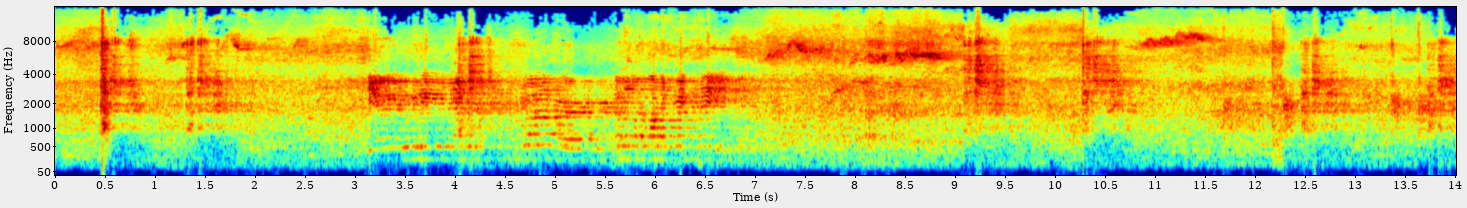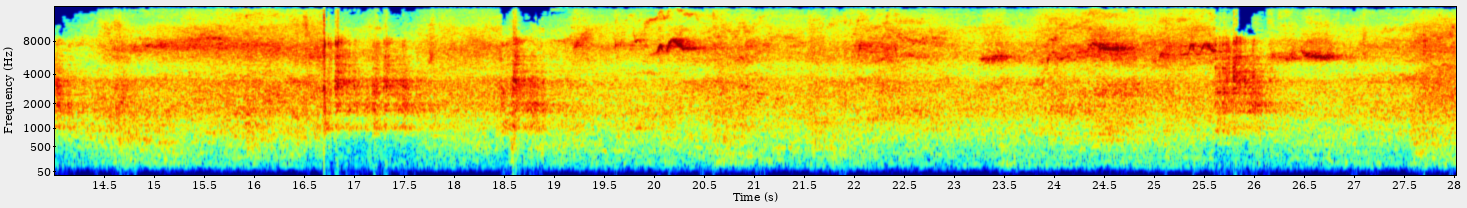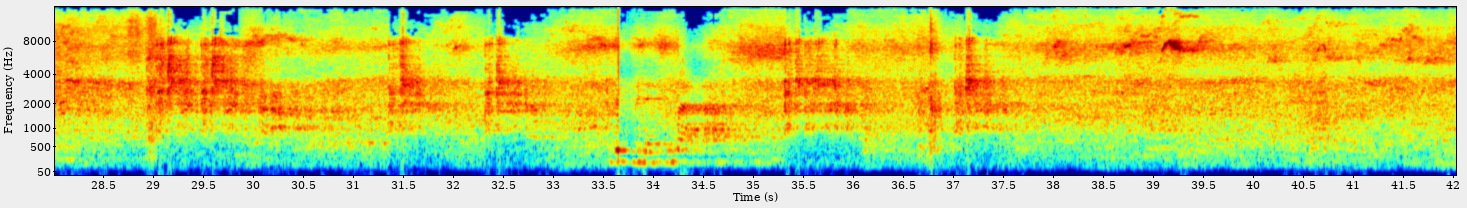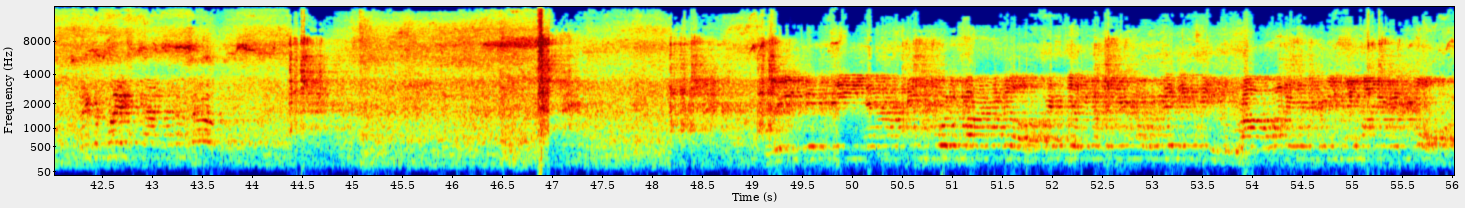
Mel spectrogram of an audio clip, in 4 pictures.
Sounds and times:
Inside, large room or hall: 0:00.0 - 0:56.0
Speech: 0:03.1 - 0:07.0, 0:42.3 - 0:43.8, 0:49.1 - 0:56.0.

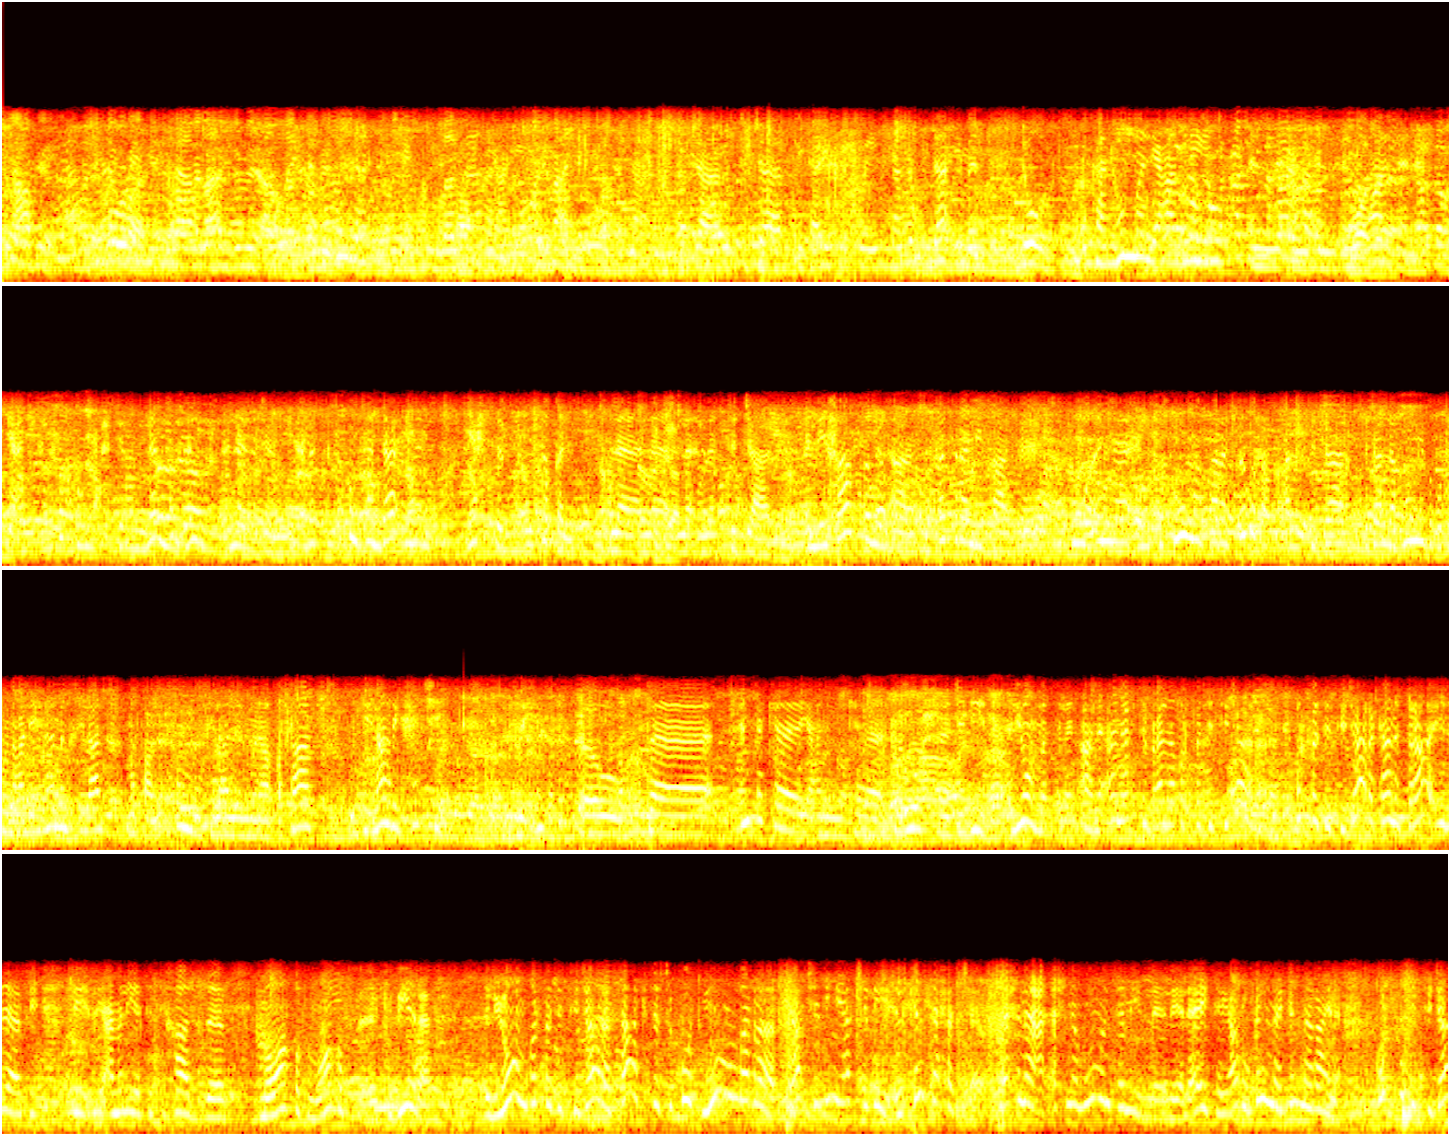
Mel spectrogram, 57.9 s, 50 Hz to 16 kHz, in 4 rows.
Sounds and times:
Inside, large room or hall: 0:00.0 - 0:57.8
Speech: 0:00.0 - 0:57.8.

